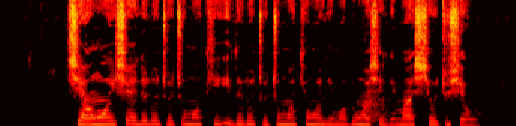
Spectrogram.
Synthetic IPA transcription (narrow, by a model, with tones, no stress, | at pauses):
ʃe˧˦a˨w̃ɔ̃˧i˧ʃɛ˦i˧le˦lo˦d͡ʒo˧d͡ʒu˦mɔ̃˦kʰi˦ḭ˧le˦lo˦d͡ʒo˧d͡ʒu˦mɔ̃˦ki˦w̃ɔ̃˦le˨mɔ̃˧bi˦w̃ɔ̃˦ʃe˧˨le˨mãː˦ʃe˧o˧d͡ʒu˦ʃɛ˧˨w̃ɔ̃˧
